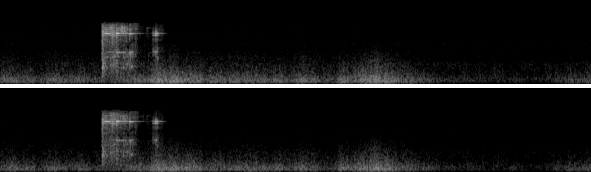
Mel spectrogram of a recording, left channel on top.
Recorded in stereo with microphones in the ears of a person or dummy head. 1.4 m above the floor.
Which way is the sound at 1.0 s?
10° left (ahead or behind).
